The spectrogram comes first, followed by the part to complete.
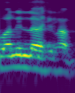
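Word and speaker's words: وَلِلَّهِ الْحَمْدُ: Jadi bacanya kita baca pakai alif lam, walillahil, bukan walillahi. Walillahil hamd, di belakangnya ada huruf dal, jangan dihilangkan. Caranya kalau dimatikan apa? Dikolkolahkan, dipantulkan. Walillahil hamd, bukan walillah ilham.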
